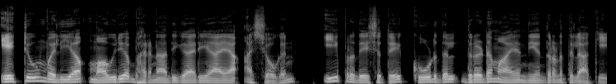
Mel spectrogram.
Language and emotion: Malayalam, neutral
